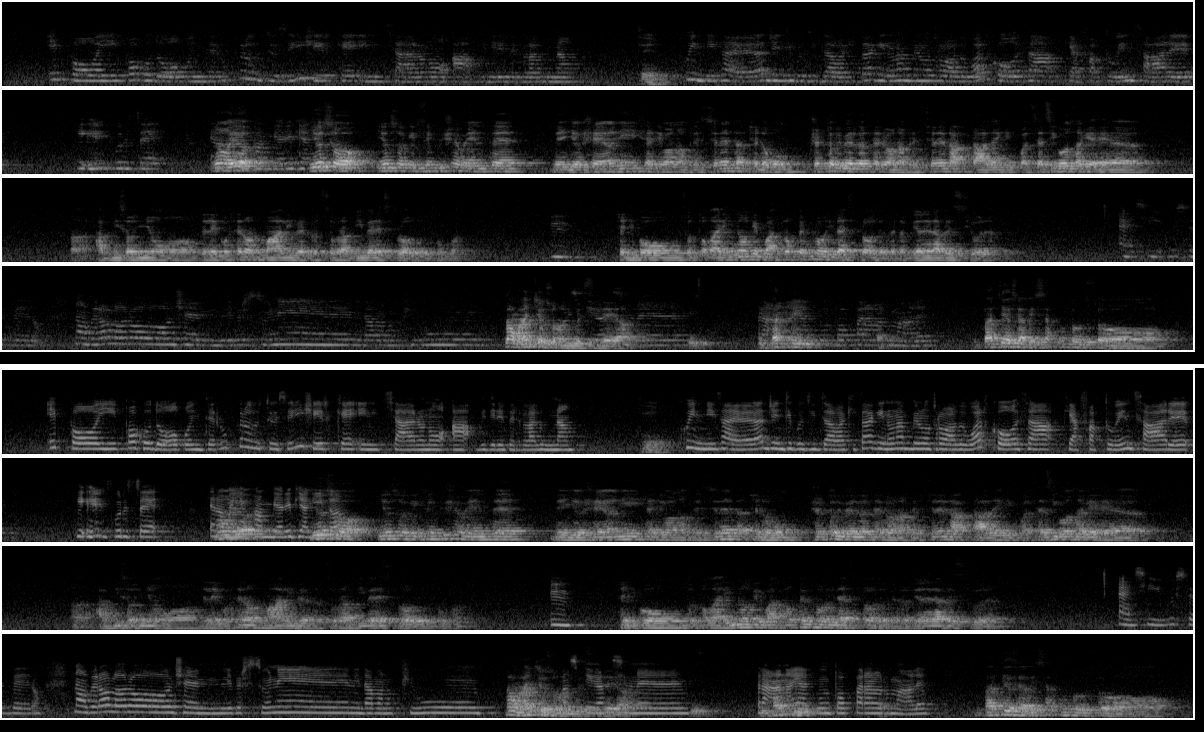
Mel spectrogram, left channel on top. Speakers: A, on the right; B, on the left.
A: E poi, poco dopo, interruppero tutte queste ricerche e iniziarono a vedere per la Luna.
B: Sì.
A: Quindi, sai, la la gente ipotizzava, chissà che non abbiano trovato qualcosa che ha fatto pensare che <laughs> forse
B: No,
A: era meglio
B: io,
A: cambiare pianeta.
B: io so, io so che semplicemente negli oceani si arriva a una pressione, ta- cioè dopo un certo livello si arriva a una pressione ta- tale che qualsiasi cosa che eh, eh, ha bisogno delle cose normali per sopravvivere esplode, insomma.
A: Mm.
B: Cioè tipo un sottomarino che va troppo in profondità esplode per la via della pressione.
A: Eh sì, questo è vero. No, però loro, cioè, le persone ne davano più una
B: No, ma anch'io sono di quest'idea.
A: spiegazione
B: I-
A: strana,
B: Infatti,
A: era tipo un po' paranormale.
B: no. infatti io se avessi appunto questo,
